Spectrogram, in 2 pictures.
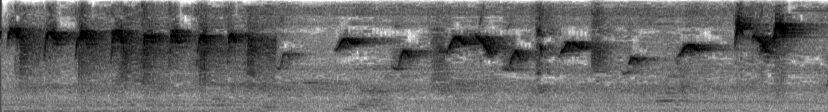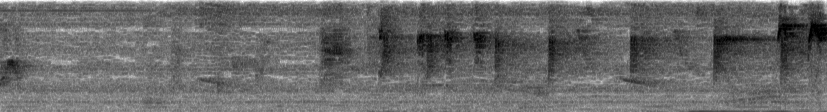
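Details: Lure call of flowerpeckers, various kinds: a quick run of sharp, very high ticking notes, then spaced thin chirps and slurred squeaks, a near-silent gap of about a second, and renewed high ticking at the end.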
